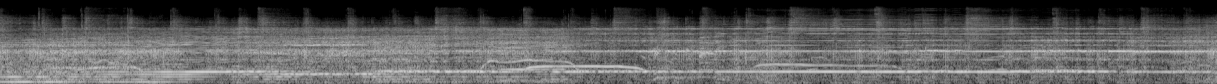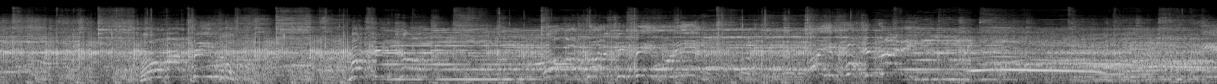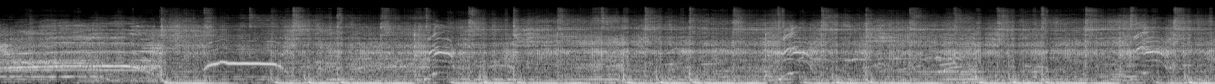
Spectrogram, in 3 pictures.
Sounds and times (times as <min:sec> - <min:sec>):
Music: 0:00.0 - 0:36.4.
